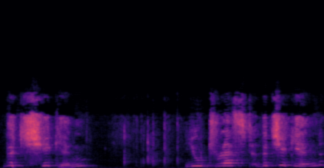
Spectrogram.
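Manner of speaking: high, loud, slow incredulous questions; disbelieving. Acted. Missus Rogers learning the chicken was dressed, incredulous. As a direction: ask in horrified disbelief.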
